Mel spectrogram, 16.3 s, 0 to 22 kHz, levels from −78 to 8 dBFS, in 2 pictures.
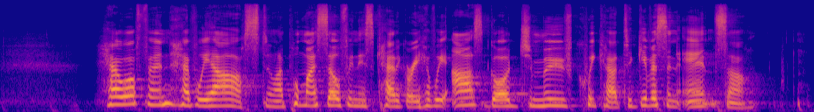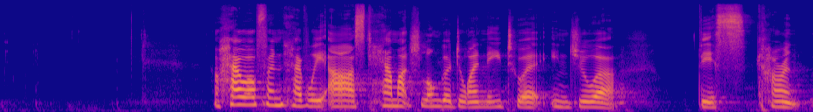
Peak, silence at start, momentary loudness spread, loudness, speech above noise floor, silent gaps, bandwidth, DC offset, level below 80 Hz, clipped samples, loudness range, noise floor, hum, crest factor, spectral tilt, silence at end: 0 dBFS; 1 s; 10 LU; -18 LUFS; 46 dB; none; 19 kHz; under 0.1%; -62 dBFS; under 0.1%; 7 LU; -65 dBFS; none; 20 dB; -3 dB/octave; 0.15 s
